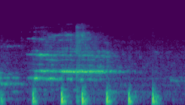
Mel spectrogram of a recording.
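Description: A run of soft, low thumps, about three a second, with a faint steady tone behind them.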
